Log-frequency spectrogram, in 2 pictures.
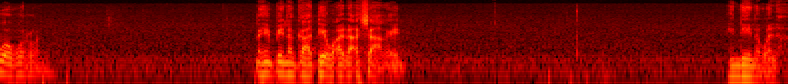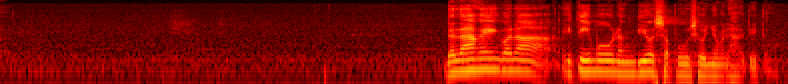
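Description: An elderly man speaks slowly and calmly through a microphone, with long pauses.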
